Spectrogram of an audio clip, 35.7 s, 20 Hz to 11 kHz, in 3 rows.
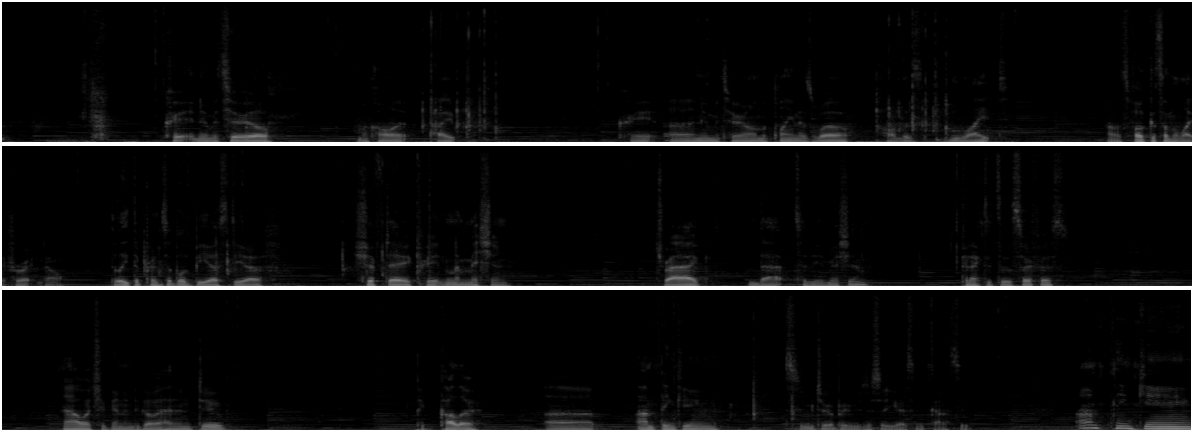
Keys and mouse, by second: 6.0 click, 8.0-9.8 drag, 10.6 middle click, 13.3 x, 14.0 shift+a, 18.1-20.5 drag, 20.5 middle click, 31.3 z, 33.7 click.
